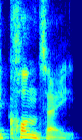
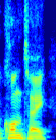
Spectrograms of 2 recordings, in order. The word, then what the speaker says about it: Conte: The amount of people I hear call Antonio Conte, Antonio Kante, it actually annoys me.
